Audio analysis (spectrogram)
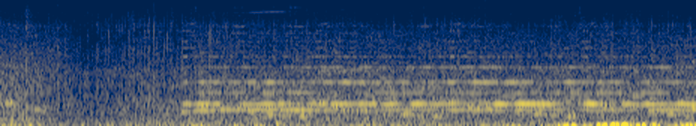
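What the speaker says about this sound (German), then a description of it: "aber es regnet schon ganz schön" Rain falling on a Tokyo street, a steady hiss of drops on pavement and surfaces close by, with a faint tonal hum running underneath and the patter swelling slightly toward the end.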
